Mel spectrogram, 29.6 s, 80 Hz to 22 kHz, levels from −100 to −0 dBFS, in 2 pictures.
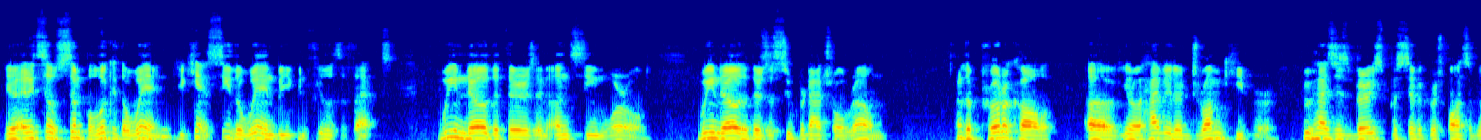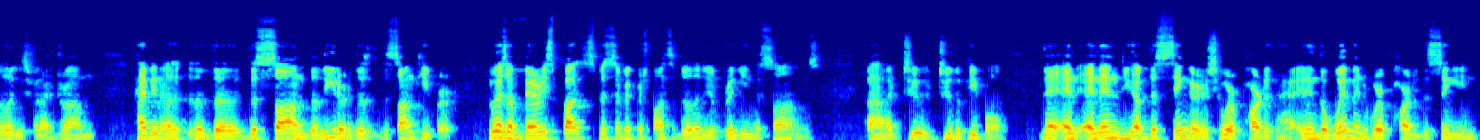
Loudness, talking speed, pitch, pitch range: -33 LUFS, 205 wpm, 130 Hz, 120-145 Hz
